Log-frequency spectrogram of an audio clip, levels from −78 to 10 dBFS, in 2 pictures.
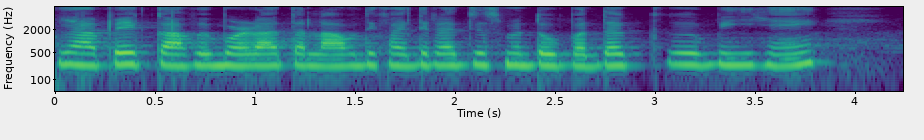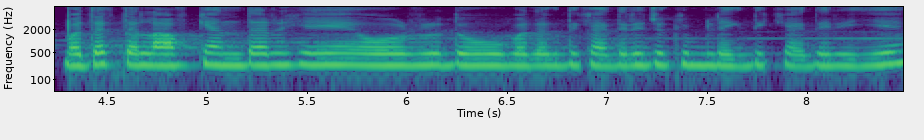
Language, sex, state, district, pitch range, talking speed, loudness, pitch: Hindi, female, Bihar, Madhepura, 235-245 Hz, 240 wpm, -17 LUFS, 235 Hz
